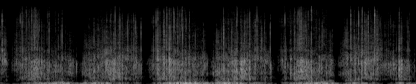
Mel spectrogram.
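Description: Long almond-shaped nails scratch and tap across the textured, segmented squares of a whole, solid flat bar of dark chocolate lying on a carpet, then a single fingertip nail taps one square. It comes out as dense, crinkly scratching in sustained bursts with brief quiet gaps, with a dull low thump underneath and a bright, gritty edge on top.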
